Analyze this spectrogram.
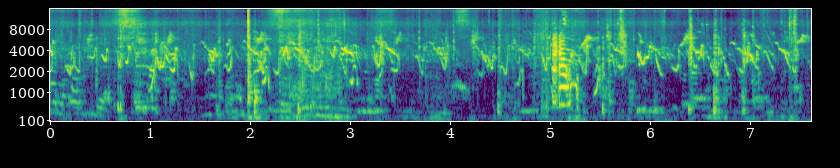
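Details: Several grey francolin chicks, called dakhni teetar, cheeping in a steady stream of brief high chirps and clucks, mixed with clicks, taps and rustling movement.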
